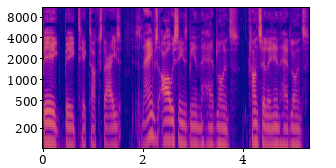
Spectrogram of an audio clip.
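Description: In a Dublin accent, a man speaks at a fairly quick pace with fairly low pitch and fairly even intonation, on a very clean recording with a silent background. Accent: Dublin Irish. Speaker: podcast host, amateur football team player. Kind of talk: casual banter. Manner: silly, joking.

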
